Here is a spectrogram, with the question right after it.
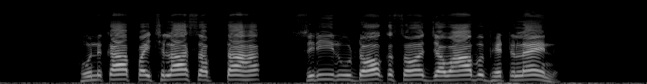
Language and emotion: Maithili, neutral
